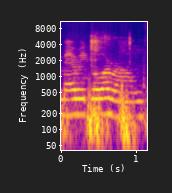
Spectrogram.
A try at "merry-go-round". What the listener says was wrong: not a merry-go-around. It's merry-go-round. go round.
